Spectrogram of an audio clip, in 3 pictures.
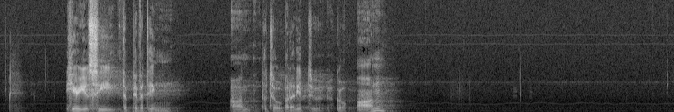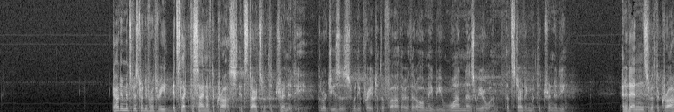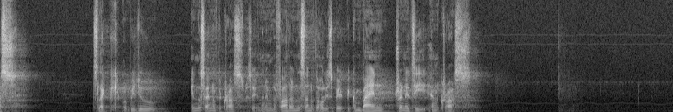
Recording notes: talk was part of the Woman: Gift in Culture and Church Conference at Franciscan University of Steubenville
